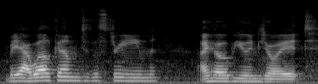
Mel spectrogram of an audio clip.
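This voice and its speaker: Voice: mid-range voice, a little mellow. A game streamer giving casual, chatty livestream commentary with light teasing.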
